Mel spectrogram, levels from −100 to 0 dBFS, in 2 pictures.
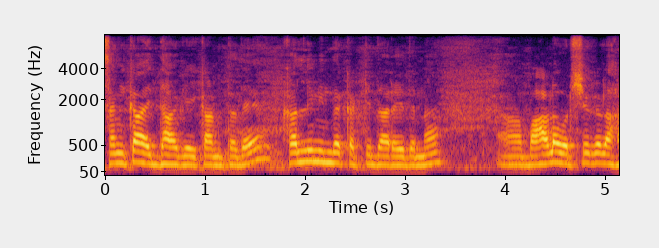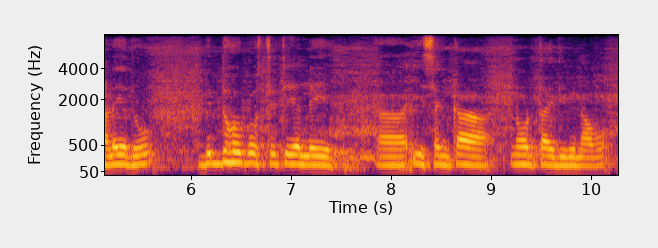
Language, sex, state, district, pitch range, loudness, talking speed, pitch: Kannada, male, Karnataka, Chamarajanagar, 140-165 Hz, -16 LUFS, 105 wpm, 150 Hz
